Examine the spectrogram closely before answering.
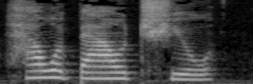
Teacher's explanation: t 加 y 连读同化成一个 ch 的发音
